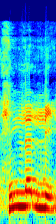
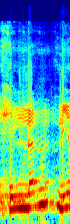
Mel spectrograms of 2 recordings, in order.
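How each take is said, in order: First: The n sound merges fully into the l. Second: The n sound is pronounced separately before l. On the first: The speaker calls it right. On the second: The speaker calls it wrong. "ഹില്ലൻ ലി എന്നല്ല"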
